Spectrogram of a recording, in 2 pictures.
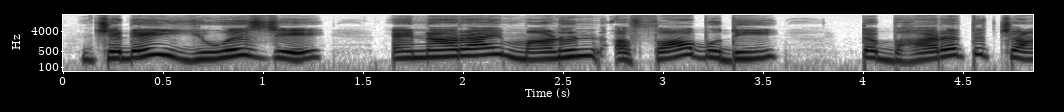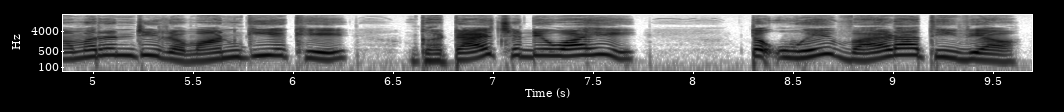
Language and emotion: Sindhi, surprised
